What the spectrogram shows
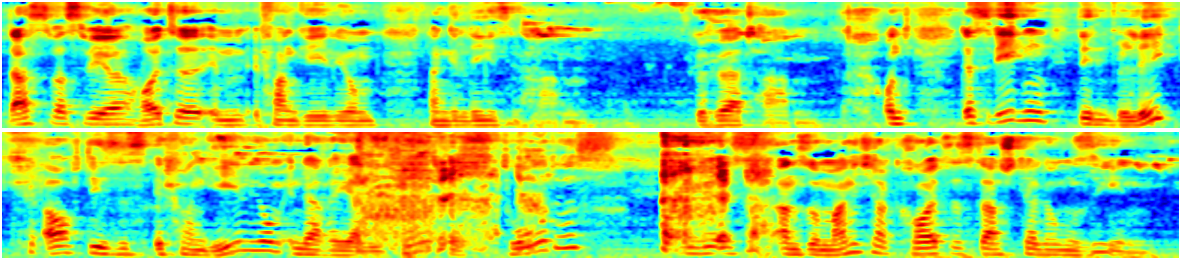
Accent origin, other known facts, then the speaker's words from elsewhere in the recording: Münster, North Rhine-Westphalia, Germany; dann ist das eine Verpflichtung für uns als Münsteraner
